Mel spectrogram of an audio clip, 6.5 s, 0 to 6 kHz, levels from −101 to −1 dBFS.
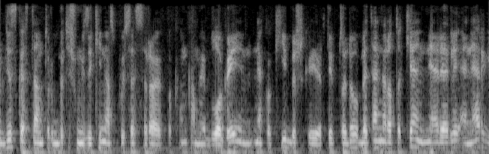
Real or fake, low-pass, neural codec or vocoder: real; 5.4 kHz; none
